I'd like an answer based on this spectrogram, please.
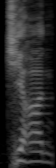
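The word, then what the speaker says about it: Ciarán: les les ravages de Kiran c'est comme ça qu'on prononce et de Domingo estimé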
